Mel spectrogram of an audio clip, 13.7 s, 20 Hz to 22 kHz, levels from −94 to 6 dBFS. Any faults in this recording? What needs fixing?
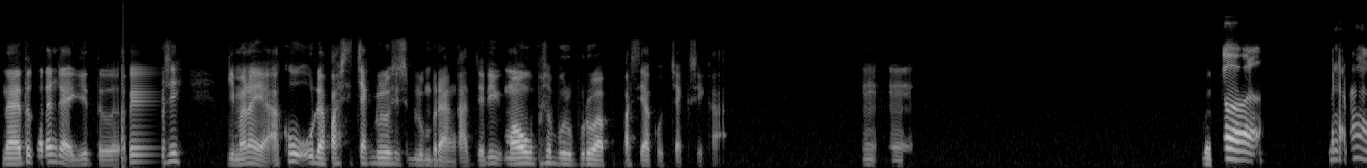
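From 0.93 to 1.30 s there's repeated packet loss, giving a choppy, robotic stretch. Four short holes, the longest about 46 ms, get patched by stretching the last bit of sound, so nearly a third of that span is filler. Better jitter buffering or forward error correction on the link would help here.

Right after, from 1.32 to 1.63 s, comes a long network dropout. About 0.3 s of speech is missing, and the whole gap is covered by that smeared, fading continuation of the previous sound rather than silence, so the real audio just skips ahead. The likely cause is a brief link outage, so a steadier connection or redundancy against burst loss is the fix.

From 12.22 s to the end there's a section at the wrong speed. It runs about 1.69 times too fast, so the speech jumps well over half an octave up and sounds hurried and chipmunky. 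It's likely a sample-clock or rate mismatch in playback or editing, so check the rate settings through the chain.

The Opus call path behind all this is working as expected, with its top end stopping around 8 kHz.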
